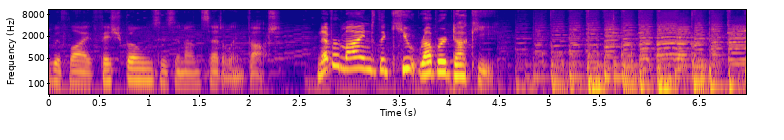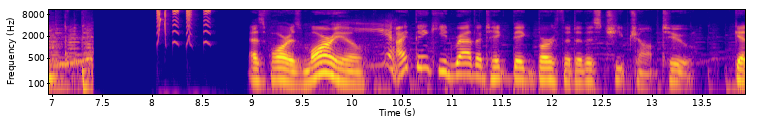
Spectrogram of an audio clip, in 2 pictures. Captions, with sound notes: with live Fish Bones is an unsettling thought. nevermind the cute rubber ducky! *silence, squeak* As far as Mario, I think he'd rather take Big Bertha to this Cheep Chomp too.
